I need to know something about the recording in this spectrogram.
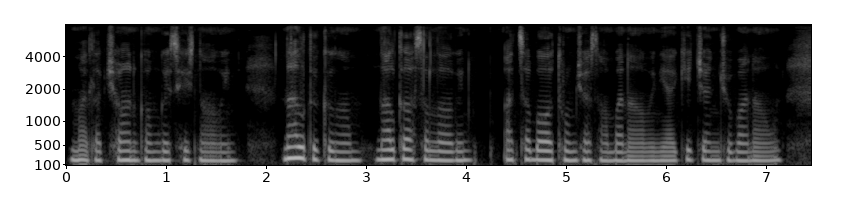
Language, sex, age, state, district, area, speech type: Kashmiri, female, 30-45, Jammu and Kashmir, Bandipora, rural, spontaneous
